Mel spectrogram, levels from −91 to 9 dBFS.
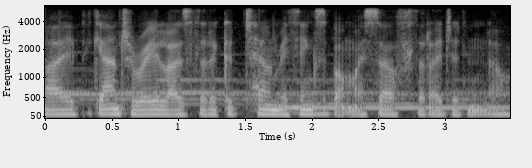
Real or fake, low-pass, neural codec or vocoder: real; 5.4 kHz; none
